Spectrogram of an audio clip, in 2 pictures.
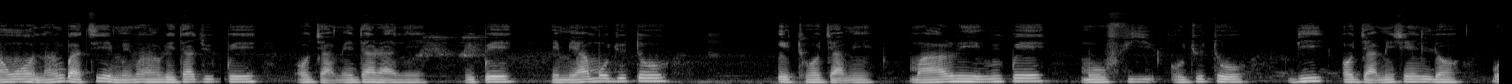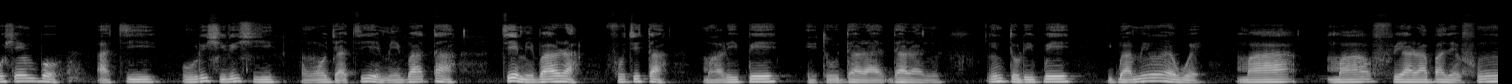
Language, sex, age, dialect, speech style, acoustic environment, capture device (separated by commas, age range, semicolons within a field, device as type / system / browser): Yoruba, male, 35-44, Nigeria - Lagos Yoruba, excited, nature; silence, mobile / Linux / Chrome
